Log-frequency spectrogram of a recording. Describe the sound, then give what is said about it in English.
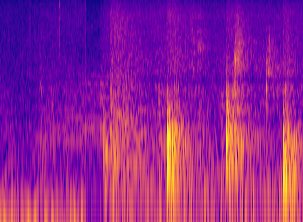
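Soft footsteps cross a bedroom. Three distinct, quiet steps fall at an even pace over a faint background hiss. “A door opens, then Elizabeth comes in and closes it behind her, before walking confidently towards her.”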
